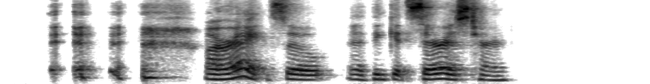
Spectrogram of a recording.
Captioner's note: laughs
